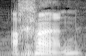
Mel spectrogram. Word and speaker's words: Achan: So my presentation is titled Chosen One or Traitor, Jonah, Achan, is how you say his name in Hebrew, and not Achan, Achan, and narrative analogy in the Hebrew Bible.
